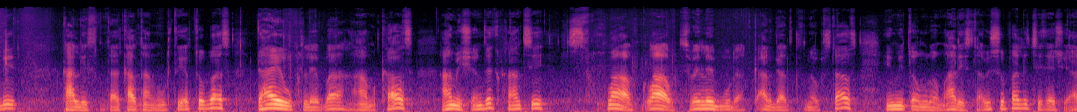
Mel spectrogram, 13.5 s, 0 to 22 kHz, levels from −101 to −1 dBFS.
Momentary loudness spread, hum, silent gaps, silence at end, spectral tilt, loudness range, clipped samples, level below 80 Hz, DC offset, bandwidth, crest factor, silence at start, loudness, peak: 12 LU; none; none; 0 s; -7.5 dB/octave; 5 LU; under 0.1%; -52 dBFS; under 0.1%; 14.5 kHz; 20 dB; 0 s; -26 LUFS; -6 dBFS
